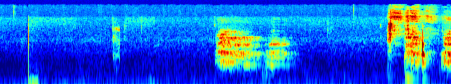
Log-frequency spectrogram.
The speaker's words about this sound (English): Man, my dog's going ham about something. He's like, not again!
